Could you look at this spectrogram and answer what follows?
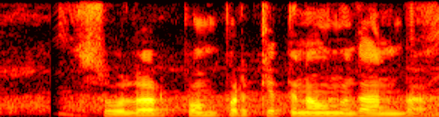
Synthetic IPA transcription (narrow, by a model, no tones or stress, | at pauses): soːləɾpɐmpɐɾkɪt̪naːunud̪aːnbaː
